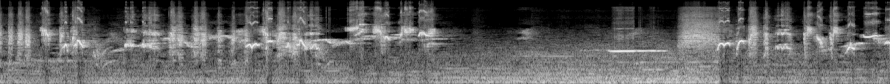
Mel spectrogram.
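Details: Black-breasted Oriental magpie-robin of East Java singing high, varied chirps and sharp twittering phrases in dense bursts, with a steady low music beat and a brief loud rushing noise near the end.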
